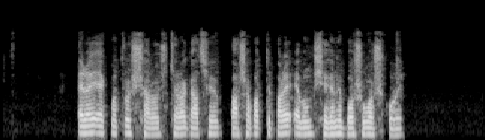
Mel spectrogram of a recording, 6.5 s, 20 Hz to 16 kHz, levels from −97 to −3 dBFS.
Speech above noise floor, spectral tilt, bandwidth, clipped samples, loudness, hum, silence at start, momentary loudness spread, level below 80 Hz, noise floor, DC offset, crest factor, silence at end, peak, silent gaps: 64 dB; -7 dB/octave; 7.8 kHz; under 0.1%; -20 LUFS; none; 1.05 s; 6 LU; -60 dBFS; -84 dBFS; under 0.1%; 18 dB; 1.1 s; -2 dBFS; none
